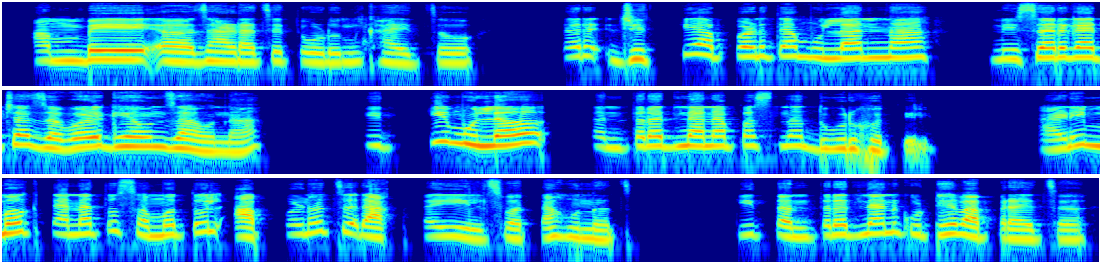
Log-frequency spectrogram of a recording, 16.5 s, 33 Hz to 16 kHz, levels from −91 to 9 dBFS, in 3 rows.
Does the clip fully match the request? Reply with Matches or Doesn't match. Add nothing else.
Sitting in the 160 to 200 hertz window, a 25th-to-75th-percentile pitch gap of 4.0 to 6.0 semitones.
Doesn't match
